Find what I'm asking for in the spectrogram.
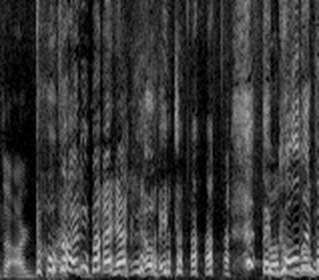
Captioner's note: both laughing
